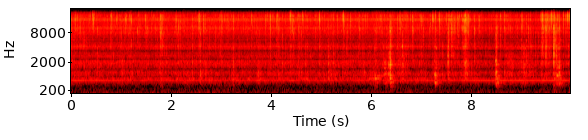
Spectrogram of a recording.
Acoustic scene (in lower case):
kitchen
